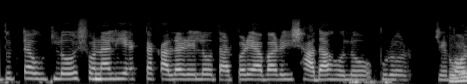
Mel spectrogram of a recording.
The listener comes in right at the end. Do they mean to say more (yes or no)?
yes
